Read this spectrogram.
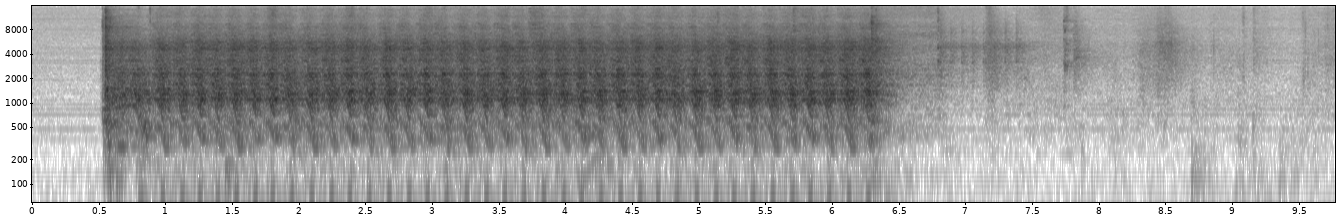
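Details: Honda K24 engine swapped into a sandrail, with newly installed harness and ECU, oil pressure present; even starter cranking about three and a half turns a second for six seconds without firing; ECU was holding ignition timing wrong, injectors possibly bad from sitting.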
